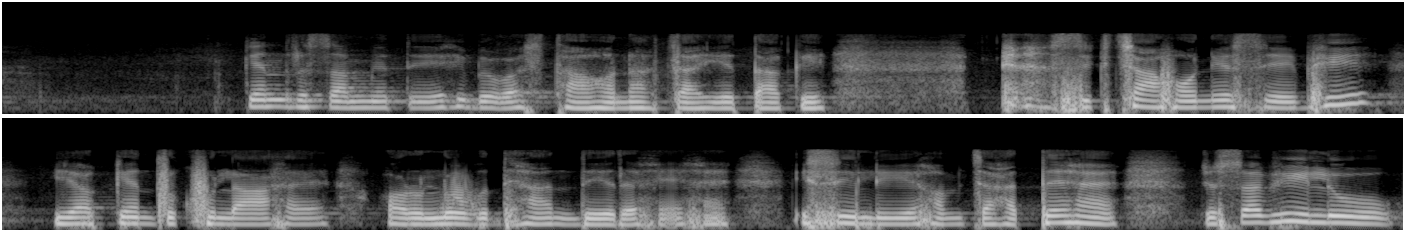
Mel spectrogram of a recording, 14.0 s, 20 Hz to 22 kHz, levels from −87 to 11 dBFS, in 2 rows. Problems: background sounds at intervals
